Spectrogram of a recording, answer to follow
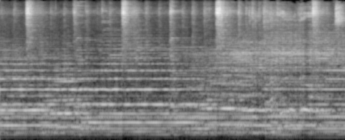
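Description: A concert wind band plays an instrumental passage of a pop song live: brass and reeds hold sustained chords over a drum kit, with a cymbal stroke roughly once a second.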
